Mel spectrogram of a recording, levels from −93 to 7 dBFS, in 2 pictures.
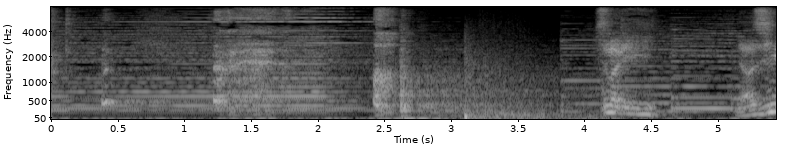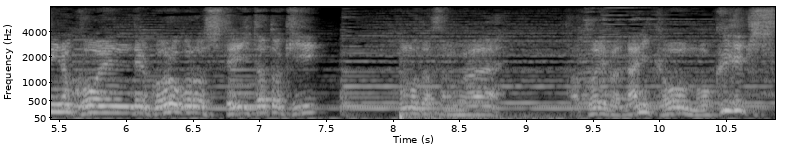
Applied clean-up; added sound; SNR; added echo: none; Explosion; 18 dB; reverberation time 0.2 s.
